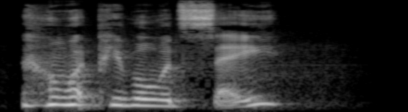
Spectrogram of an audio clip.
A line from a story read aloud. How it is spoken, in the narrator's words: Steve sighed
